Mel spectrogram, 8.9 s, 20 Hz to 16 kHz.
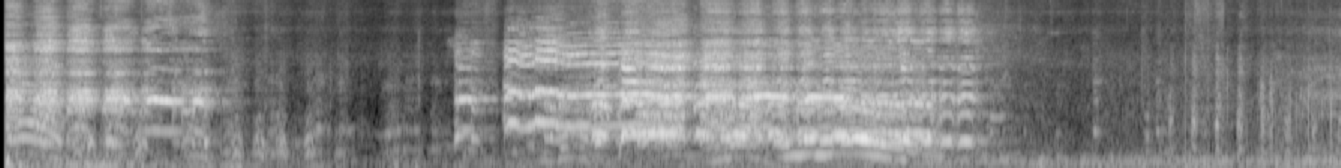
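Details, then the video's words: Kukuak balenggek chickens crowing at a contest final in Ampang Kualo, Solok city, on Sunday 8 September 2024; long multi-syllable crows with stacked harmonics and wavering, bouncing notes, overlapping roosters, then quieter background crowing. "Final latberan ayam kukuak balenggek"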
